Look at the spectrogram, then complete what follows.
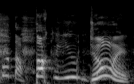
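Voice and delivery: high-pitched angry demand; pissed off. Retold or imitated. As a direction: re-enact an outraged confrontation. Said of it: "So I'm pissed".

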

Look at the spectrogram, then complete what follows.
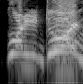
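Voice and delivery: high, loud imitated shout at the kid; mock angry shout. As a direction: snap at the child like a furious dad. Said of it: "is so mad at this kid".

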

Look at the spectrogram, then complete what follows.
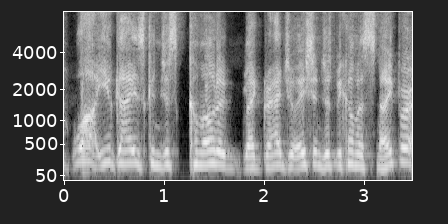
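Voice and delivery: high-pitched incredulous questioning; imitated astonishment. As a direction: imitate a cop who can't believe it. Cops' astonishment retold.

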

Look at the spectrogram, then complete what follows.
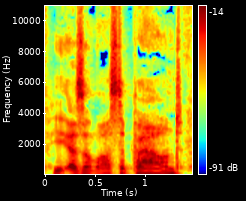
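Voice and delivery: lightly voiced disappointed father; quiet deadpan dad. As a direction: mutter it in dismay to the wife. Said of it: "and just his eyes of".

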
